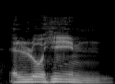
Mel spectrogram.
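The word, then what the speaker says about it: אלוהים: 다르기 때문에 우리 한 번 배워 나도 괜찮아요 엘로힘 따라서 엘로힘 아 발음 좋아요 다시 한번 엘로힘 예 2 엘로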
